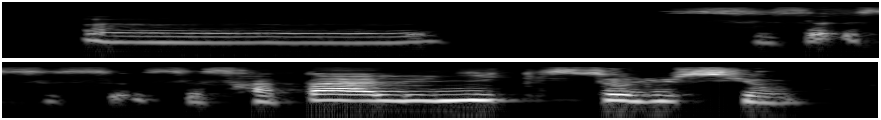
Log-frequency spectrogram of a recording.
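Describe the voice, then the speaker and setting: The speaker is a woman. Her tone is dark and mellow, and somewhat breathy. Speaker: blogger and author. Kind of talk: interview. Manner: calm, soft-spoken; halting, repeats words.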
